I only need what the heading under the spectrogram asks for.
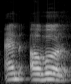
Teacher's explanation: इसमें देखिए आप एच हालांकि कॉन्स्टेंट है, मतलब नम एच से शुरू हो रहा, लेकिन इसको पढ़ते जब अपन आ की आवाज़ निकालते एच साइलेंट रहता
